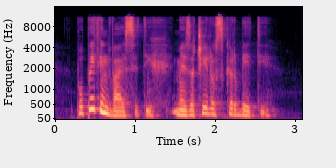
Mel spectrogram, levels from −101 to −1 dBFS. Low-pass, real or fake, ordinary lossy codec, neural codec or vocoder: 10.8 kHz; real; Opus, 64 kbps; none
